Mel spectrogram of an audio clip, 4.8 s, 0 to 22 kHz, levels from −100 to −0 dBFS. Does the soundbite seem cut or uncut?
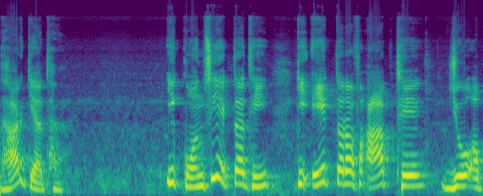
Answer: uncut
